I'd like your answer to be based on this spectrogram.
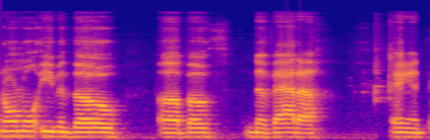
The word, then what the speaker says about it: Nevada: Nevada. – It is Nevada, not Nevada, folks. Nevada.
